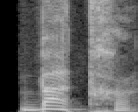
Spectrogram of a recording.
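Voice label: "battre", French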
